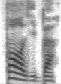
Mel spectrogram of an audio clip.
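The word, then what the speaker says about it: طالبة: Regardez, taliba. J'entends un ba, puisque j'ai ici une fatha.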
